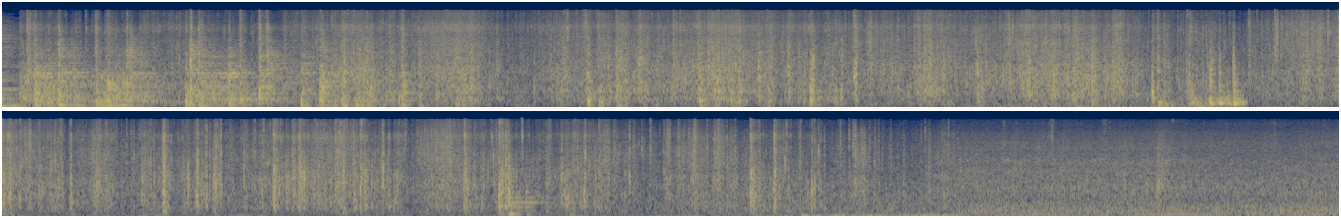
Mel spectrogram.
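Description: Plastic wrappers of a heap of Parle Fab! Bourbon biscuit packets crinkling as they are handled, with many small crackles. About eleven seconds in this gives way to a steady low hiss.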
